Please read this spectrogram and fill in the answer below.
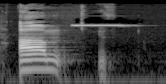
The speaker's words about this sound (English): First of all, I need to do something about that fire alarm that keeps going beep, beep.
